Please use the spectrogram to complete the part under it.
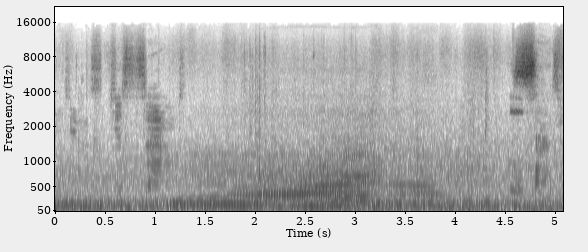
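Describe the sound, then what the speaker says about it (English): Three-cylinder engine of a Toyota GR Yaris revs up, a buzzy rising whine climbing in pitch over a heavy low rumble, heard from inside the car close up, then easing off. "for me, these little three-cylinder engines just sound"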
